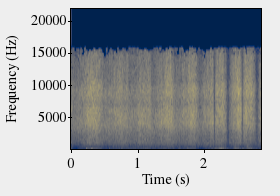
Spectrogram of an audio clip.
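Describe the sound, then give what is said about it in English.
A piece of pumice sands a rough, freshly shaved animal skin surface, making a gritty, rasping scrape in repeated back-and-forth strokes that swell and fade unevenly. “All right, so here I have a piece of pumice. I'm going to try to sand the skin surface after the shaving process because the surface of the skin now is pretty rough.”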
